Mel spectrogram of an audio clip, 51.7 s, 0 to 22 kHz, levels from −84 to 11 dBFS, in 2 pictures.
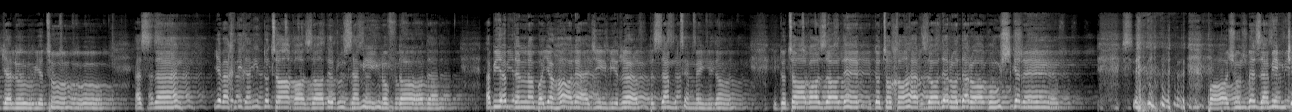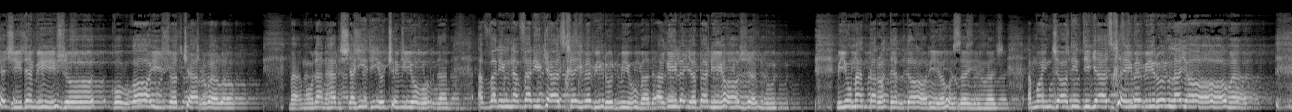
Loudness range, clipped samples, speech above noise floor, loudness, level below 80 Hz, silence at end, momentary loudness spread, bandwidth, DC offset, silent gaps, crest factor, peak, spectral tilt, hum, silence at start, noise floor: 5 LU; under 0.1%; 27 dB; -15 LUFS; -48 dBFS; 0 s; 11 LU; 13.5 kHz; under 0.1%; none; 14 dB; 0 dBFS; -5 dB/octave; none; 0 s; -42 dBFS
